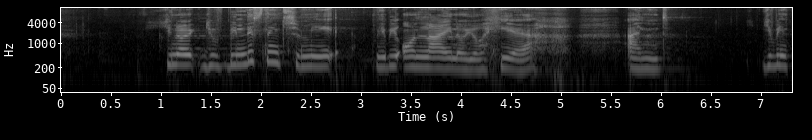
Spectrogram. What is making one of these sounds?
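A woman speaks with passion through a microphone.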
